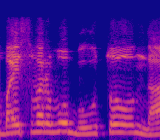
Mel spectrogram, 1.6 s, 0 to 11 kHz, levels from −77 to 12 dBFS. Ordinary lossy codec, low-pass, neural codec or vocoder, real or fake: Opus, 64 kbps; 7.2 kHz; none; real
